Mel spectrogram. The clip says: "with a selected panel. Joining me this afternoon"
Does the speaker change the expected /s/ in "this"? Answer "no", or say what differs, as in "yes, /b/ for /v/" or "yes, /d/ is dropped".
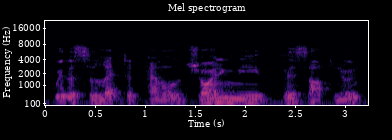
no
